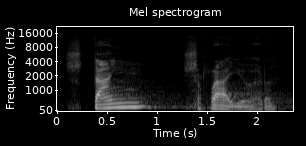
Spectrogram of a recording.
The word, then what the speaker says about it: Sztajnszrajber: Steinschreiber, decía separando las sílabas y explicando siempre. La J es una I y la SZ se pronuncia sh.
